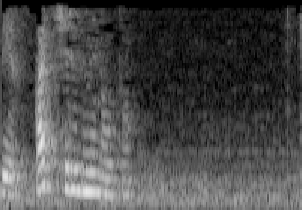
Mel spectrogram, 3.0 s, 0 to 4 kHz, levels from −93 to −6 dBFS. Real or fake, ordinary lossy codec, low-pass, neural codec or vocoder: real; MP3, 16 kbps; 3.6 kHz; none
